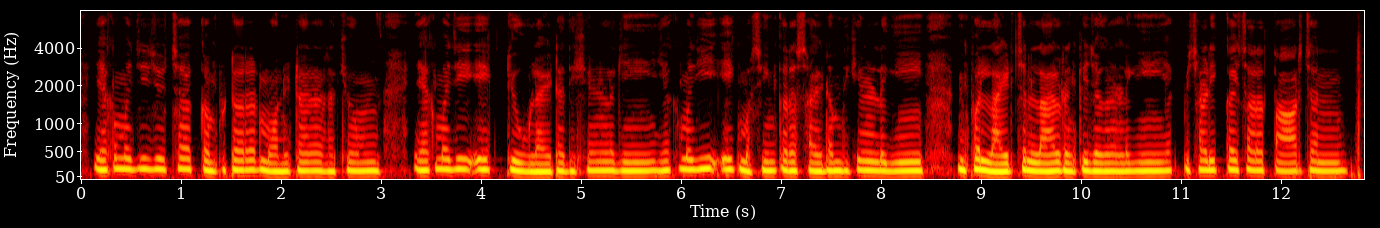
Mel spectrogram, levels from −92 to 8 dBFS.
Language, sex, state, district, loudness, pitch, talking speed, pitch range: Hindi, male, Uttarakhand, Uttarkashi, -25 LUFS, 160 Hz, 190 wpm, 150-175 Hz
